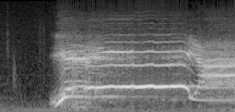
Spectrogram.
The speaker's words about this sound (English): Yeah! Don't let me startle you. I'm just doing the rebel yell here to kind of kick things off.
